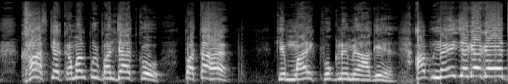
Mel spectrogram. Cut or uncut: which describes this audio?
uncut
